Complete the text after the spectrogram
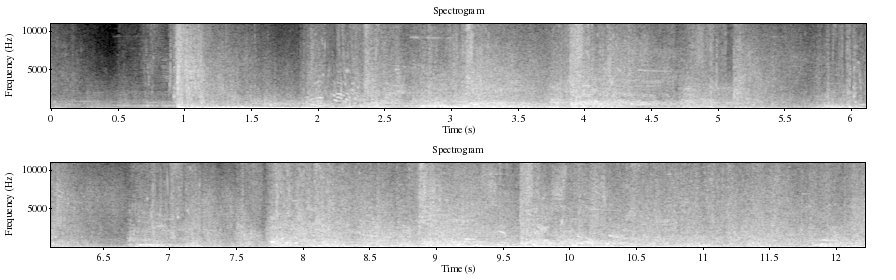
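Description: Magical blasts and spell effects crackle and boom in a fast fight.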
